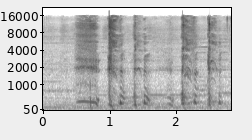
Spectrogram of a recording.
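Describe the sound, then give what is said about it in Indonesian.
A series of harsh coughs in quick succession, five or six bursts with short gaps, loud and raspy with a bit of throat strain, no talking over them. “Kalau Aduh Batuk Aduh Bahas-bahas cinta nih kayaknya batuk nih”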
